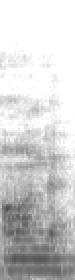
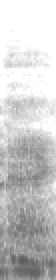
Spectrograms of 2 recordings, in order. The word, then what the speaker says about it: Ang: I said a minute ago, you pronounce his name Ang Lee rather than Ang. It rhymes with Hong Kong.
